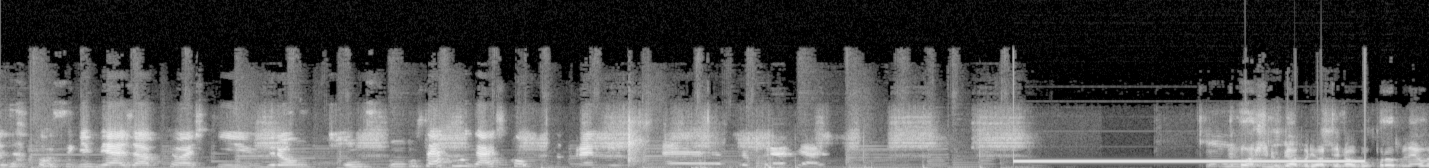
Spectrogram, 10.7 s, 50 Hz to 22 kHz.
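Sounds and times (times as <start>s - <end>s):
laughter: 0.0s - 0.6s
speech: 0.0s - 6.8s, 9.0s - 10.7s
electronic alarm tone: 6.7s - 10.3s.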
